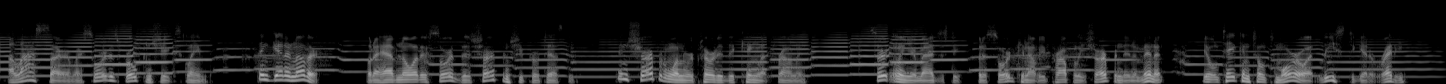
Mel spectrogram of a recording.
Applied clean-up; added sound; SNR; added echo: none; Trumpet; 9 dB; none.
